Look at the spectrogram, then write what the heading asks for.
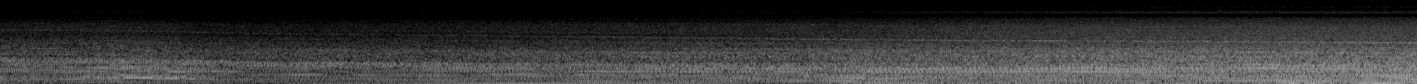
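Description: A 2023 Chevrolet Camaro LT1's 6.2-litre V8 running under load on a chassis dyno during E85 tuning, building steadily louder toward the end. A faint high whine slowly falls in pitch.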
